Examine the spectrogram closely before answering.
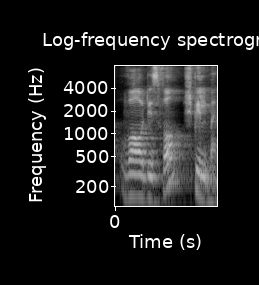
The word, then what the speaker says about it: Szpilman: ഒരു ജൂതനും ആയിരുന്നു അതുപോലെതന്നെ മ്യൂസിക് കംപോസറും ഒക്കെ ആയിട്ടുള്ളവർ സ്പിൽമാൻ അദ്ദേഹത്തിന്റെ ഉച്ചാരണം പേര് വായിക്കേണ്ടത് വഡിസ് ഫോർ സ്പിൽമാൻ എന്നുള്ളതാണ് നിങ്ങൾ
